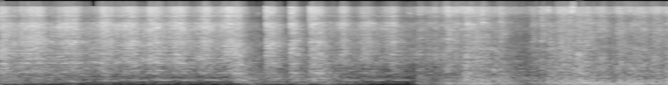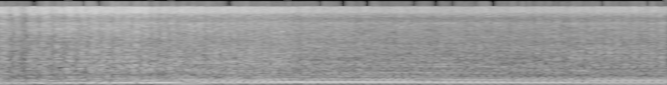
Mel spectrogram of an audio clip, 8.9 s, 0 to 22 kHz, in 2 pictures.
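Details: Dirt track race car V8 with oil pressure problems, distributor timing being adjusted, worn rebuilt junkyard starter: cranking with uneven catches, then fires and settles into a steady, throaty idle with a faint lope; engine gets hot; normal idle.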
